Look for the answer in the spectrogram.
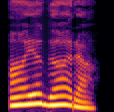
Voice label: "ಆಯಗಾಱ", Kannada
